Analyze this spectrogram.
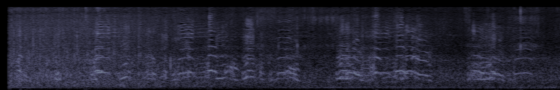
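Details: Flock of geese taking flight from a pond in west Edmonton, a gaggle becoming a flock; many overlapping nasal honks in dense, irregular bursts throughout, with a steady low hum underneath.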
